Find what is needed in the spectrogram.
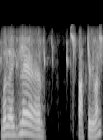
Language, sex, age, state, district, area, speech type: Assamese, male, 18-30, Assam, Sivasagar, urban, conversation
